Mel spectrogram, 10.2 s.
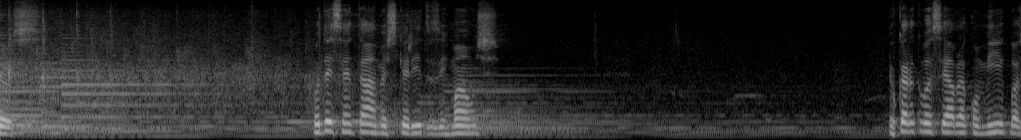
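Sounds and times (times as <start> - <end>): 
speech: 0.0 - 0.4, 3.1 - 5.1, 8.9 - 10.2
audience applauding: 0.0 - 4.4.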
